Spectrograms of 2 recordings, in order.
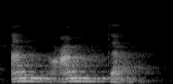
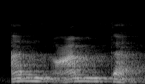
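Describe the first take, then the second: The two takes are said the same way.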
